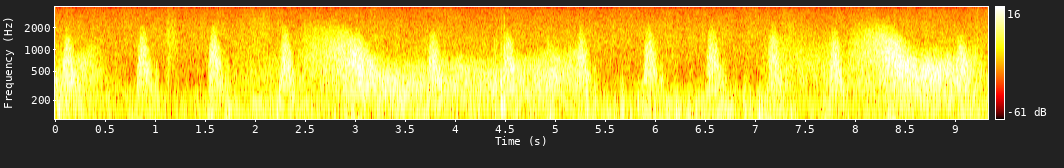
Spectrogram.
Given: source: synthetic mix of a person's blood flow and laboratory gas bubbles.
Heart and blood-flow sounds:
Doppler ultrasound of blood flow; subclavian vein
4.38-4.56 s: bubbles
From the record:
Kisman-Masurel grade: 112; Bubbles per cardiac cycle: 1 to 2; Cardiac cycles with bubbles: 1 to 10%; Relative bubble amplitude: moderate (0.250 to 0.450); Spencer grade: 1 (occasional bubble signal discernible with the cardiac motion signal, with majority of cardiac periods free of bubbles); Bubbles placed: anywhere in the cardiac cycle

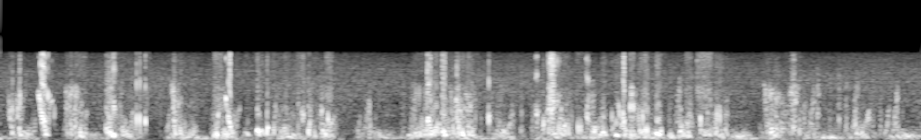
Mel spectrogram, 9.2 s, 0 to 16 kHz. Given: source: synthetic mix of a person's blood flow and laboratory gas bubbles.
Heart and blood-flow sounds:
Doppler ultrasound of blood flow; precordium
0.07-0.26 s: bubbles
0.35-0.58 s: bubbles
0.64-0.89 s: bubbles
1.02-1.51 s: bubbles
1.70-1.98 s: bubbles
2.13-2.40 s: bubbles
2.44-3.19 s: bubbles
3.25-3.34 s: bubbles
4.13-4.80 s: bubbles
4.86-4.93 s: bubbles
5.34-5.71 s: bubbles
5.75-5.92 s: bubbles
6.00-6.66 s: bubbles
6.84-6.93 s: bubbles
6.96-7.29 s: bubbles
7.63-8.04 s: bubbles
From the record:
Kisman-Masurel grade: 233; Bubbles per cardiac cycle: several, 3 to 8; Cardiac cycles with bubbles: 50 to 99%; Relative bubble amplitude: loud (0.450 to 0.775); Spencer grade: 3 (all of the cardiac periods contain showers or single bubble signals, but not dominating or overriding the cardiac motion signals); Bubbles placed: anywhere in the cardiac cycle

